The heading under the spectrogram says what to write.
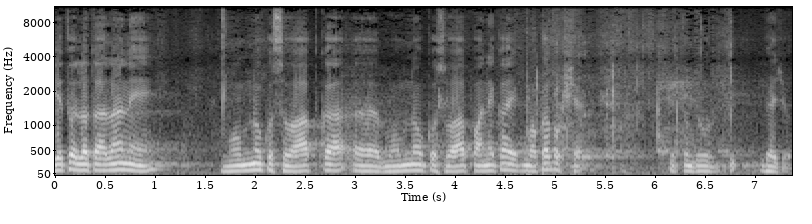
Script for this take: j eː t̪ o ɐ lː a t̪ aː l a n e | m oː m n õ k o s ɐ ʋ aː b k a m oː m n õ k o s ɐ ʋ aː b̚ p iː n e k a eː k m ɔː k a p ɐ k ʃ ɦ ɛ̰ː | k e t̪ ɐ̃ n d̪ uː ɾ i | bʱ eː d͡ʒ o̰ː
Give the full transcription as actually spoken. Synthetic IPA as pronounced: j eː t̪ o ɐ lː a t̪ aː l a n e | m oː m n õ k o s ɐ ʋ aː b k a m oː m n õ k o s ɐ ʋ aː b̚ p aː n e k a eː k m ɔː k a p ɐ k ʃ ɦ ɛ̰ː | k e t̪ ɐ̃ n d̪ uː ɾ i | bʱ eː d͡ʒ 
